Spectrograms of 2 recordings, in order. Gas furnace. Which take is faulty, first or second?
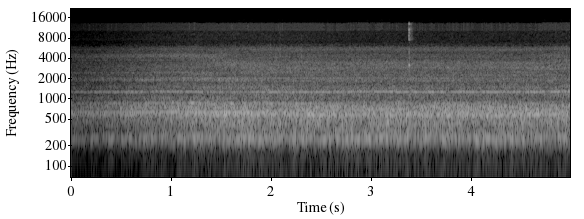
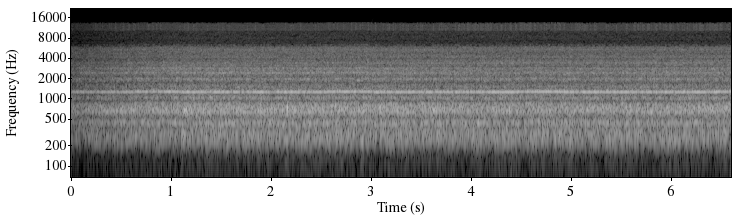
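first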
